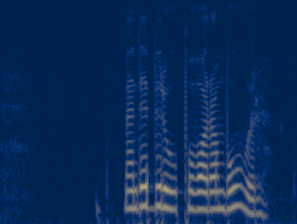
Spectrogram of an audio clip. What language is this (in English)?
Swedish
